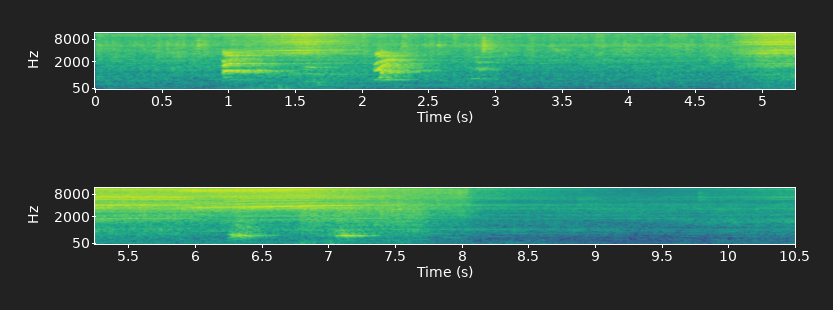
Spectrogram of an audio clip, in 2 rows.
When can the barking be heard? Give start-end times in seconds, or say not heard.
0.9-3.0, 6.2-7.4.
